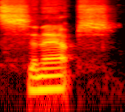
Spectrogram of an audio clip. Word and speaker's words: Synapse: Synapse.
